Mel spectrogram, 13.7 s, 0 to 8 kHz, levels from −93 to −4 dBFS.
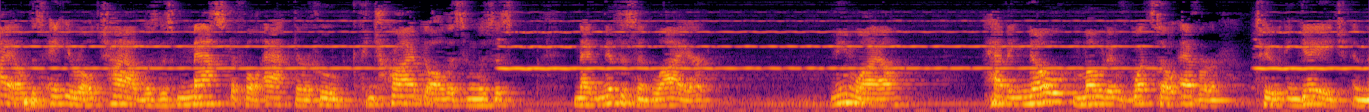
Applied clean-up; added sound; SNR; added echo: none; Wind instrument, woodwind instrument; 9 dB; reverberation time 0.6 s.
